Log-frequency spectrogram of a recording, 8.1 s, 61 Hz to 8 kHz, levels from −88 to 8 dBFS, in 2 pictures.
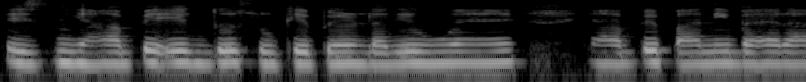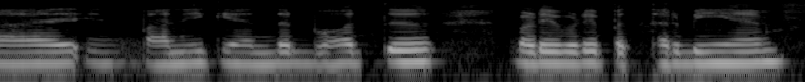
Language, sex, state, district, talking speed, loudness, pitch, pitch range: Hindi, female, Uttar Pradesh, Deoria, 200 wpm, -37 LUFS, 185 Hz, 185-195 Hz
